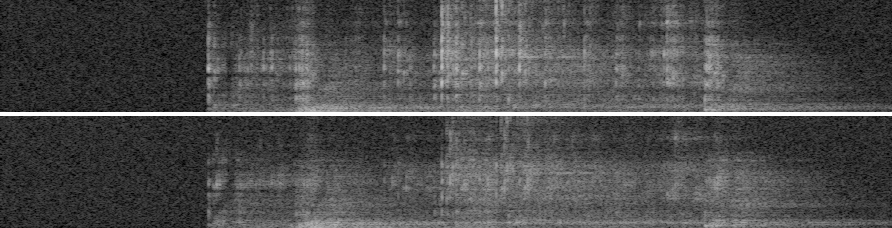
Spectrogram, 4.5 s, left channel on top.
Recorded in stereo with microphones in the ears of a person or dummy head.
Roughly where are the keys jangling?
Left.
